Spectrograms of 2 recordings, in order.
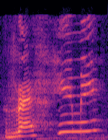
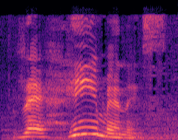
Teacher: Quando você vai passar para o plural, ele vai virar regímenes. E régimen, a sílaba tônica é no ré, e regímenes, a sílaba tônica é no ri.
